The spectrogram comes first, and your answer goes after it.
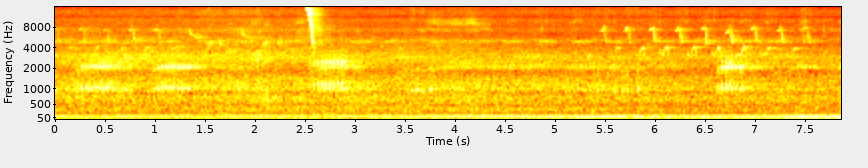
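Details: In spring, tree frogs sing from a home garden with short, buzzy trilled calls every second or two over the low rumble of a passing car.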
